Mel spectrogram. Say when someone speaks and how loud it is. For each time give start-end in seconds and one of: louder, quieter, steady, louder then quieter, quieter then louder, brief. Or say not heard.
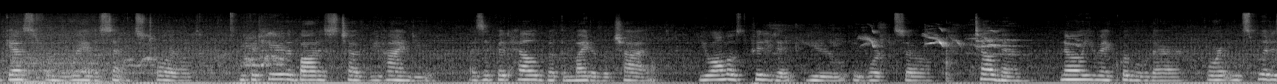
0.0-12.7 steady.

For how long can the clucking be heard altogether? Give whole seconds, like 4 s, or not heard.
4 s.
